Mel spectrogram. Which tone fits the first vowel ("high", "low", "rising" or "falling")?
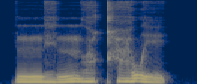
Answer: low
